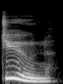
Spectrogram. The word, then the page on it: dune: British English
